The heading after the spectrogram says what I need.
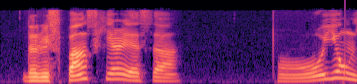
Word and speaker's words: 不用: Now let's learn 不用。不用。 Notice that it's pronounced as 不 because of what? Because this is a fourth tone.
